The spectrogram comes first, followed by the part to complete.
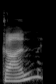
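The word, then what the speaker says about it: kan: It's pronounced gun.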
